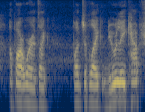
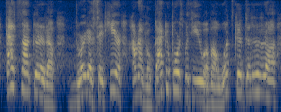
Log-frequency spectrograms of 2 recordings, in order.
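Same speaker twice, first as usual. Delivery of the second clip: higher, louder mock protest; indignant complaint; 5 semitones higher, 3 dB louder than usual. Friend refuses the smaller restaurant table, indignant complaint. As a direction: make a fuss, pitched up and insistent.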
